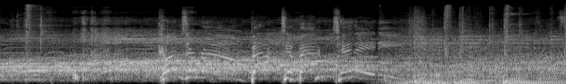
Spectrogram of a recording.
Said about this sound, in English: The crowd roars as she finishes the rest of her run.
